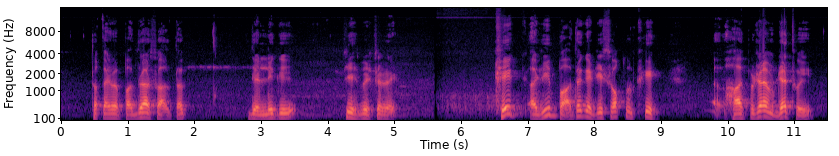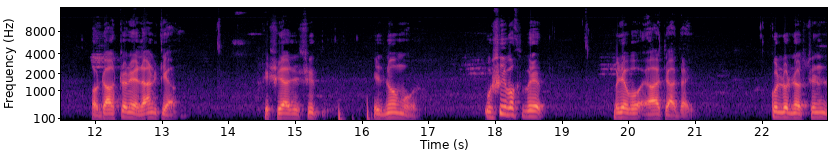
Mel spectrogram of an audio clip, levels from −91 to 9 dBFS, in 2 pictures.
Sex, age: male, 60-79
